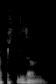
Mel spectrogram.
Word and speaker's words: pilum: The plumbata and the pilum, or pilum, if you want to pronounce it like a Roman.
